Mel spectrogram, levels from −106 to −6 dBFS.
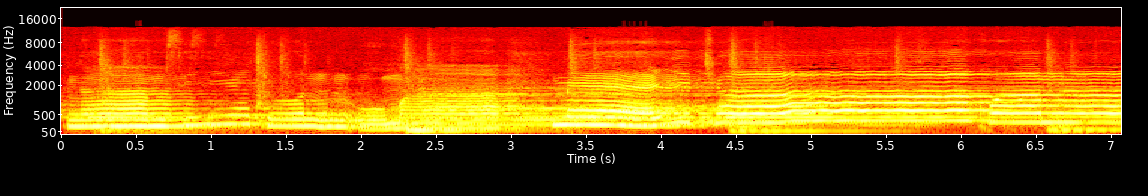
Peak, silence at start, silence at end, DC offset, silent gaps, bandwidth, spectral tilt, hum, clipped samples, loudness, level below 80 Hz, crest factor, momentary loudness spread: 0 dBFS; 0 s; 0 s; under 0.1%; none; 13 kHz; -6.5 dB/octave; none; under 0.1%; -13 LUFS; -42 dBFS; 12 dB; 9 LU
